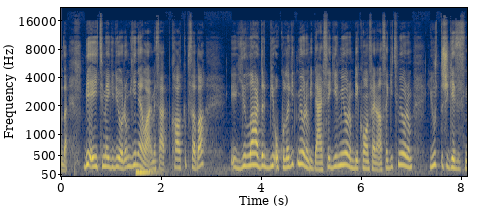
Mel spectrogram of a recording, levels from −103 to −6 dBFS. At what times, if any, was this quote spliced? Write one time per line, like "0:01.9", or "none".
0:04.9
